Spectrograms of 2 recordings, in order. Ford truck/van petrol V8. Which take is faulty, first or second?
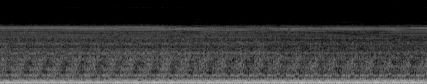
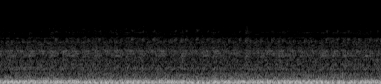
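second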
